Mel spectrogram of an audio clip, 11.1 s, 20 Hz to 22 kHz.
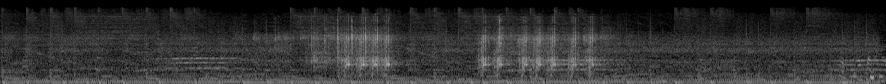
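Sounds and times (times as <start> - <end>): background music: 0.0 - 11.0
airsoft gun firing bursts: 3.7 - 5.0, 5.9 - 7.7.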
